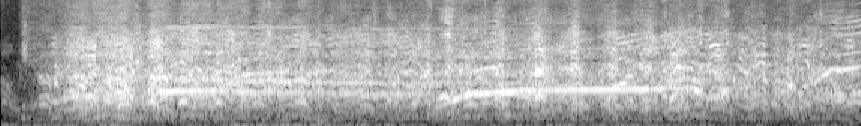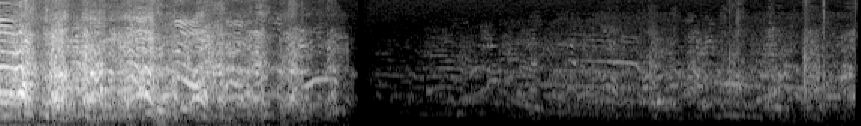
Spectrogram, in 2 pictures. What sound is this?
patrons laughing
Audience laughing at performer.
audience, crowd, laugh, laughter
